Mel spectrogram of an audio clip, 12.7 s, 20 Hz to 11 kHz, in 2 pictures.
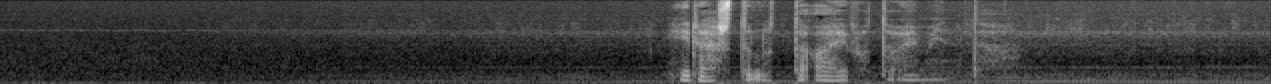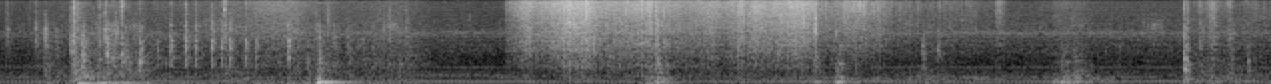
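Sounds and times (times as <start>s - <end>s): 
steady low hum: 0.0s - 12.7s
speech: 3.4s - 5.0s
dull heavy thuds against refrigerator walls: 7.8s - 8.4s, 9.5s - 12.7s.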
